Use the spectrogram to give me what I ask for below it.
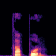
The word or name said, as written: kapur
